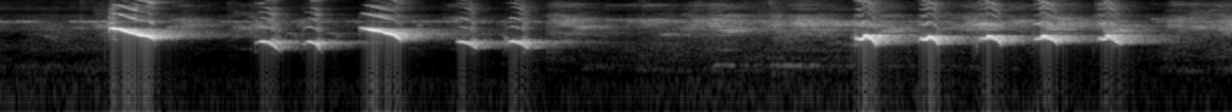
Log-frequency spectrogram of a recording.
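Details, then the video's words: Varied 'gacor' song of a greater green leafbird: high descending whistles mixed with lower paired slurs, then a quick rhythmic run of five mid-pitched downward notes. "Ocehan Cucak Ijo Gacor untuk Pancingan Bunyi"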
